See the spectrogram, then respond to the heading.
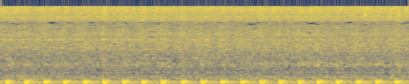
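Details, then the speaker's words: Yamaha Mio Sporty scooter idling after CVT refresh, checked only once a year, no tuning washer fitted: even low thumping at about nine beats a second with no whine or rattle; belt drive quiet and normal. "Ayun ganda, walang kakatunog-tunog. Okay din ang walang tuning washer."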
